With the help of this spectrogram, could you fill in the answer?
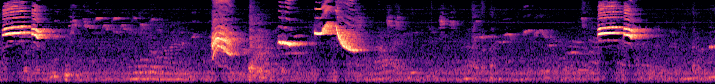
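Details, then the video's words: {'caption': 'Strange sounds from a pet Oriental magpie-robin kept at home: scattered high buzzy bursts and a loud falling swoop, with quiet gaps between notes and soft background noise.'} "KACER NGELUARIN SUARA ANEH"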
